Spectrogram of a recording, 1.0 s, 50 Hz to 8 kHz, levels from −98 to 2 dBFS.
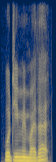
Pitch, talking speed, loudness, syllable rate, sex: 160 Hz, 350 wpm, -14 LUFS, 7.3 syllables/s, female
